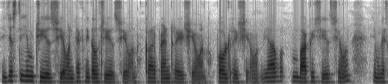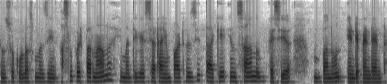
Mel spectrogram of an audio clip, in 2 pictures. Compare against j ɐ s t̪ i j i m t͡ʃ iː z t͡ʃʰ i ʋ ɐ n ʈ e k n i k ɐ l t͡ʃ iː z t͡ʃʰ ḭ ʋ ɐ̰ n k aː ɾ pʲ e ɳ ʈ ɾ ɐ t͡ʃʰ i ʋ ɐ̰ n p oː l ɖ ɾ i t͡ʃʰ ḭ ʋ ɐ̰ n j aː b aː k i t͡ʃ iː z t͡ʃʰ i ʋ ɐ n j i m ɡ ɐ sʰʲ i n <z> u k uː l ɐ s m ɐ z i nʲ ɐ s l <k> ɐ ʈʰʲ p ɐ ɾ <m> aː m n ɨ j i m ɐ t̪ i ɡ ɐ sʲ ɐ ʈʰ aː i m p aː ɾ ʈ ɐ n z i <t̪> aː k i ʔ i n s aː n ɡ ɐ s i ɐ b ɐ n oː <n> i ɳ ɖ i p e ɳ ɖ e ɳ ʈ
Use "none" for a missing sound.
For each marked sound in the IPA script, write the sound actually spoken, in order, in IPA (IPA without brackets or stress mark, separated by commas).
s, p, n, t̪, n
